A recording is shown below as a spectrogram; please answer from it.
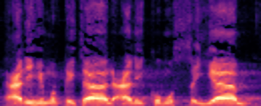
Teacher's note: فالميم ساكن واللام ديال القتال ساكن، فهنا قالون ضم ميم الجمع اتفق مع ورش على ضمها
